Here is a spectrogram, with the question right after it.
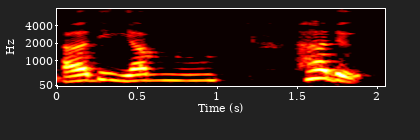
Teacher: دال پہ دیکھیے کلکلہ کرنا ہے، دال جزم کے ساتھ ہے. میں نے آپ کو بتایا تھا کہ کتب جد کے جو حروف ہے قاف توبہ جیم دال، یہ دال بھی کتب جد کا لیٹر ہے نا، تو جب بھی جزم کے ساتھ آئے گا اس پہ کلکلہ ہوگا.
